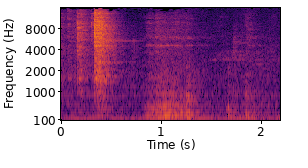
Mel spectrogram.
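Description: Kitchen dishes and utensils clinking: one sharp clink about a third of a second in, then a few softer knocks and handling noises.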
